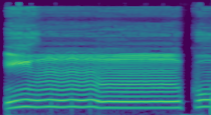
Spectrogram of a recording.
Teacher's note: Kaf baris depan ku. Muncul bibir tak? Muncul. Muncul bibir tak? Muncul. Sebab apa? Sebab baris depan.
